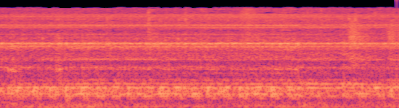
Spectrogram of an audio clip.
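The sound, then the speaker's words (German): A steady mechanical motor hum drones on without pause, with a low rumbling vibration and faint high whine, as a retractable roof is driven closed; no voices are heard. “Genau, das werde ich jetzt zufahren. Damit bewegt sich Rainer zu dem Motor”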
